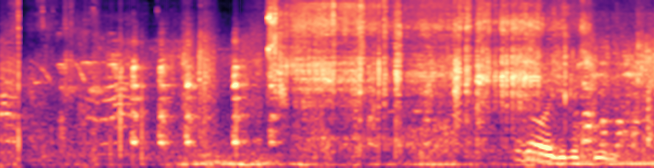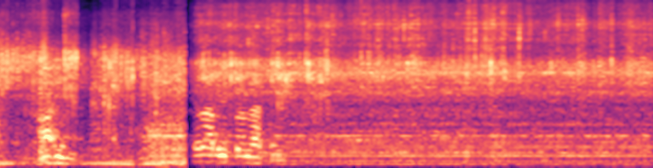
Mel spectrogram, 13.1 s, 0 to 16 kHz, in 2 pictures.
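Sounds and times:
chickens clucking: 0.0s - 2.7s, 3.4s - 4.8s, 5.4s - 7.0s.

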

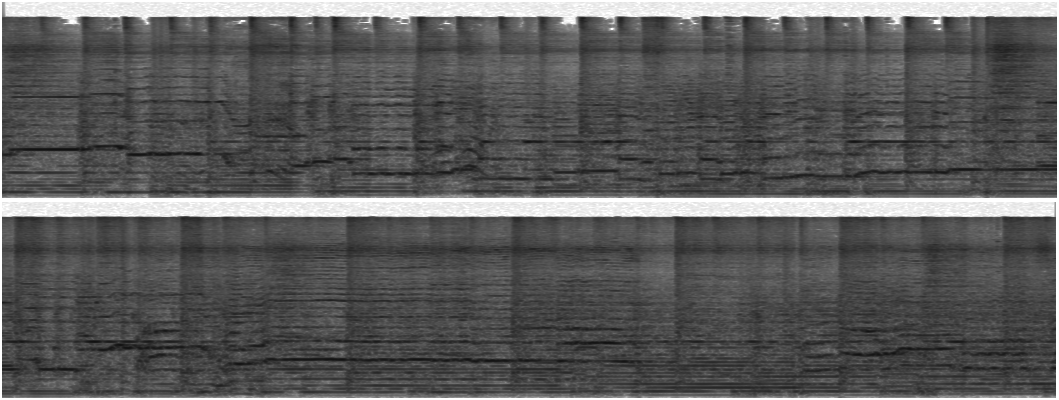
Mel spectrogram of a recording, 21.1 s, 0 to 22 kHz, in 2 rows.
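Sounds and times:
bass: 0.0s - 21.0s
drum kit: 0.0s - 21.0s
electric guitar lead with bending notes: 0.0s - 21.0s
keyboard: 0.0s - 21.0s.

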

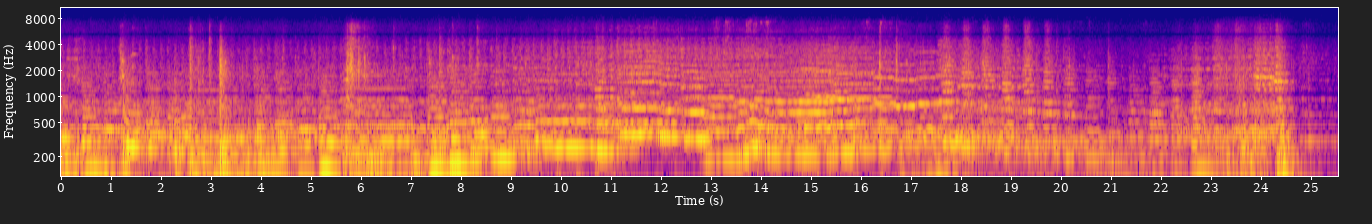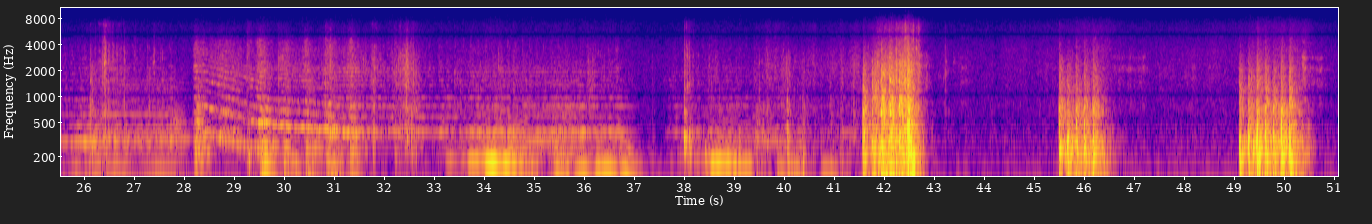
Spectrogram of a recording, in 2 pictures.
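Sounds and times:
orchestral bowed strings: 0.0s - 42.8s
rapid knocking on a door: 45.5s - 46.5s, 49.1s - 50.5s.

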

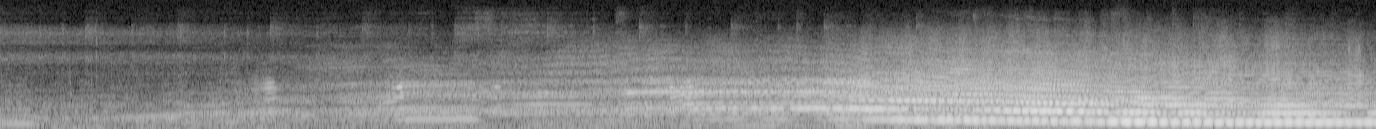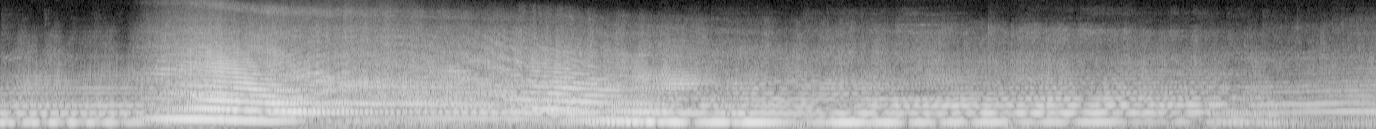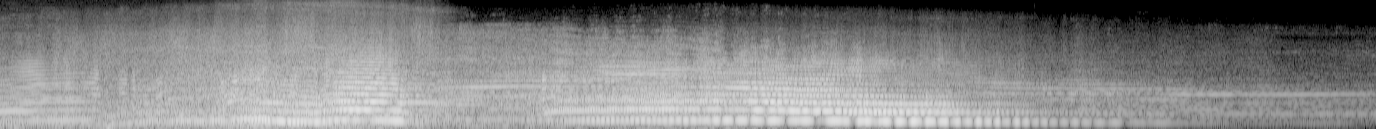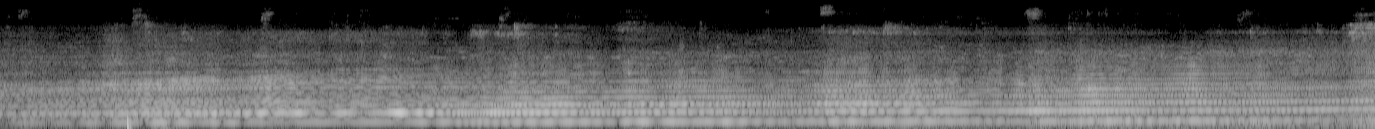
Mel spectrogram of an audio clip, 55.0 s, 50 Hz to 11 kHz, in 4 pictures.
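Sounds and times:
model aircraft engines flying past: 0.0s - 55.0s.

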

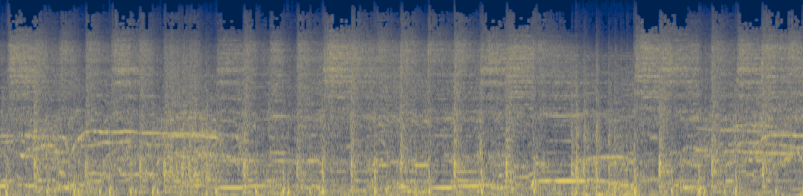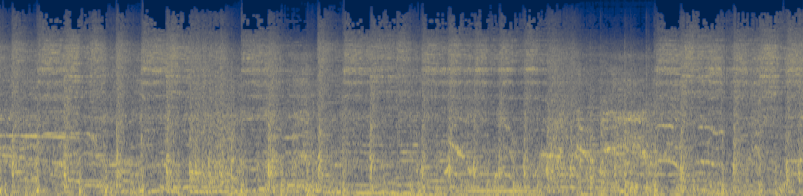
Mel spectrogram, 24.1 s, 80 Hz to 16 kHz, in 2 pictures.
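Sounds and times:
electric guitars: 0.0s - 24.0s
rock band playing live: 0.0s - 24.0s.

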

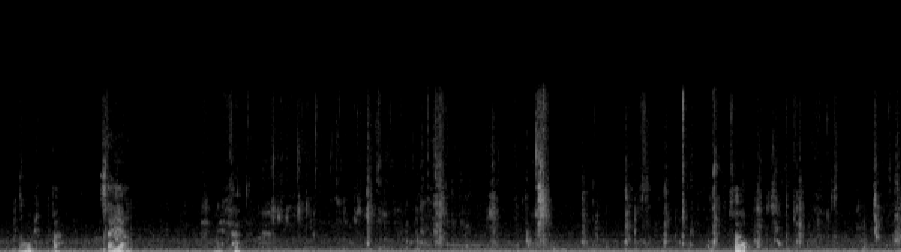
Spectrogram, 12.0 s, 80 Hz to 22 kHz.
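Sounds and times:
steady low hum: 0.0s - 12.0s
people chewing food: 2.1s - 12.0s.

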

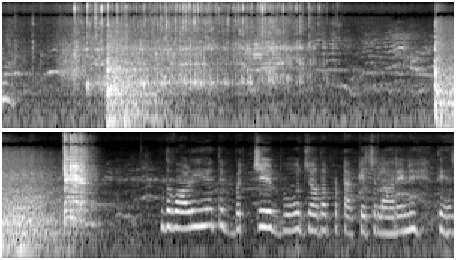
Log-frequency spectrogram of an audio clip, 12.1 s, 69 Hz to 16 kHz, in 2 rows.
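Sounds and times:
beans splashing into water: 0.7s - 4.6s.

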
